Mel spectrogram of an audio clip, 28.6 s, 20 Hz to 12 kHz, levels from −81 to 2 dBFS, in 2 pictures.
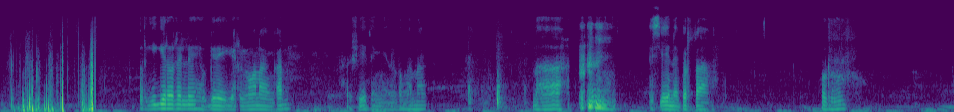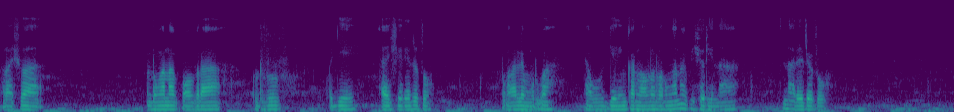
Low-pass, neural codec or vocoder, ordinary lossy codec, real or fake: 7.2 kHz; none; Opus, 16 kbps; real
